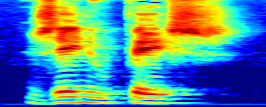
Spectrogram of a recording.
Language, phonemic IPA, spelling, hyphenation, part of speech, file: Dutch, /ˈzeː.nyu̯ˌpeːs/, zenuwpees, ze‧nuw‧pees, noun, Nl-zenuwpees.ogg
- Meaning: habitually nervous, fidgety person; neurotic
